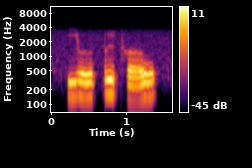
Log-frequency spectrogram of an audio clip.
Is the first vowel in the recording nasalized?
no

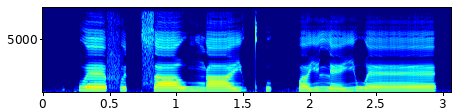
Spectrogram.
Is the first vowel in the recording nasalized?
no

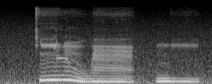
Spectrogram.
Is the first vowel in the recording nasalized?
yes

